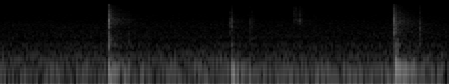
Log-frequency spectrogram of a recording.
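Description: A few sparse key taps on a computer keyboard as a user name is entered in accounting software, three distinct clicks spaced apart, close and fairly quiet with no talking.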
